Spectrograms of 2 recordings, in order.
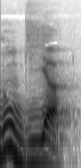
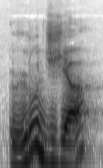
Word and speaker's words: Lugia: Lugia louia ou Lugia et bien la vraie réponse c'est lugia et oui c'est Lugia bon ça va là-dessus je me suis jamais trompé je l'ai toujours bien prononcé mais j'entends beaucoup de personnes dire louia et personnellement ça mérite les typant c'est lou guia pareil ça c'est un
